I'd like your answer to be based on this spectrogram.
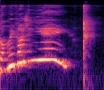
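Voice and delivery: very high, squeaky excited squeal, last word dragged out. Showing how they sound when very excited, sounding like Mickey Mouse, excited. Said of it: "I sound like Mickey Mouse because I'm so excited".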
